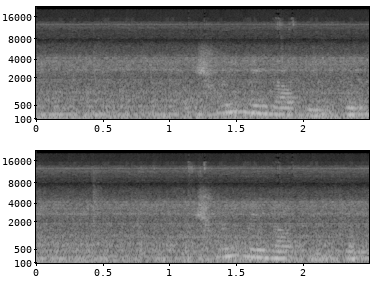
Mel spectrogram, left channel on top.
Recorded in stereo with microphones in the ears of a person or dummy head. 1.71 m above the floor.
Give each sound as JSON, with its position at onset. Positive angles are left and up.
{"t": 1.1, "sound": "a woman speaking", "side_deg": -10, "distance_m": 7.5}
